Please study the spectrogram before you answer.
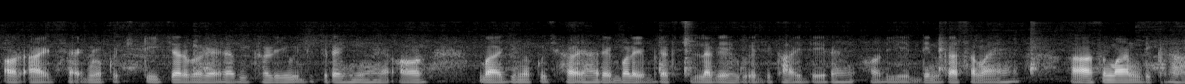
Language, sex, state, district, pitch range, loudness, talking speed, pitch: Hindi, male, Chhattisgarh, Rajnandgaon, 100-105 Hz, -23 LUFS, 185 wpm, 105 Hz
